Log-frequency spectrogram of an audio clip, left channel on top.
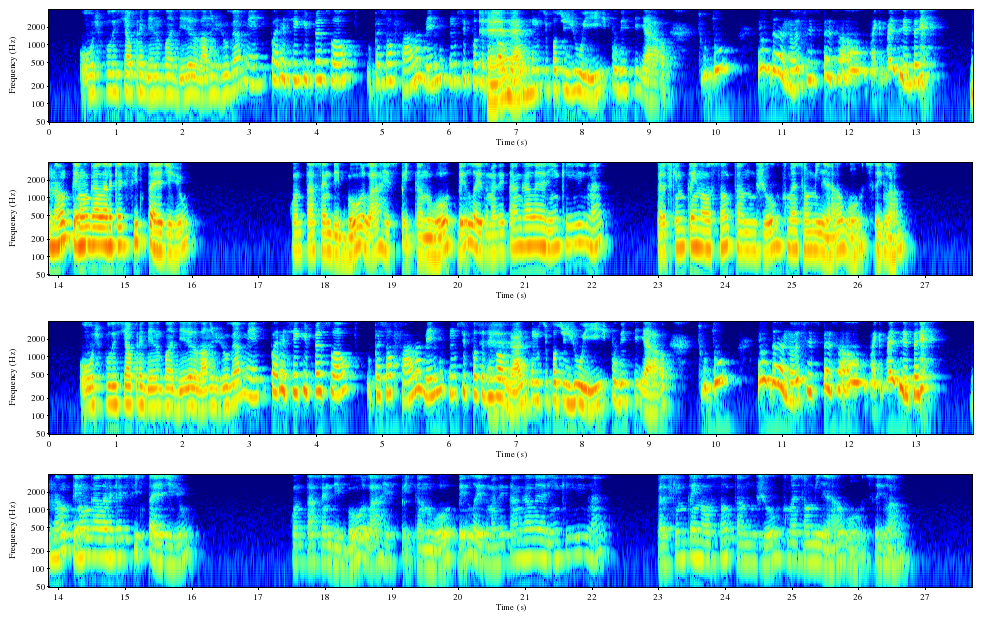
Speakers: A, on the right; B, on the left.
A: Os policial prendendo bandeira lá no julgamento, parecia que o pessoal, o pessoal fala mesmo como se fosse advogado,
B: É, é.
A: como se fosse juiz, policial, tudo. Eu dando, esse pessoal, como é que faz isso, hein?
B: Não tem uma galera que se perde, viu? Quando tá sendo de boa lá, respeitando o outro, beleza. Mas aí tá uma galerinha que, né? Parece que não tem noção que tá num jogo, começa a humilhar o outro, sei lá.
